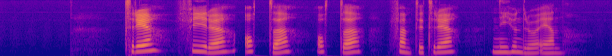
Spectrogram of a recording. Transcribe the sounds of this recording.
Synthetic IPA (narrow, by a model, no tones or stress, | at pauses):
t̪ʰɾeː | fiːɾəʔɔt̪ə | ɔt̪ə | fɛmt̪ɪt̪ʰɾeː | niːhʉnd̪ɾəoːʔeːn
